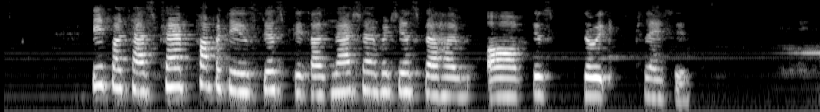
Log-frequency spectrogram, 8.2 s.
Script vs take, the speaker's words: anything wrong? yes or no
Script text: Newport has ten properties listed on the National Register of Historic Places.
no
